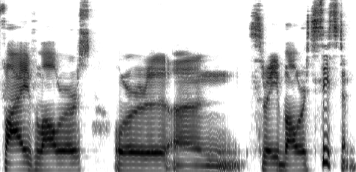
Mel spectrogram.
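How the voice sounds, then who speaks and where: A man with a Chinese accent at a very slow pace. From China. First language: Mandarin Chinese. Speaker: podcast host. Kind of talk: casual podcast monologue. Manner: halting, many fillers.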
